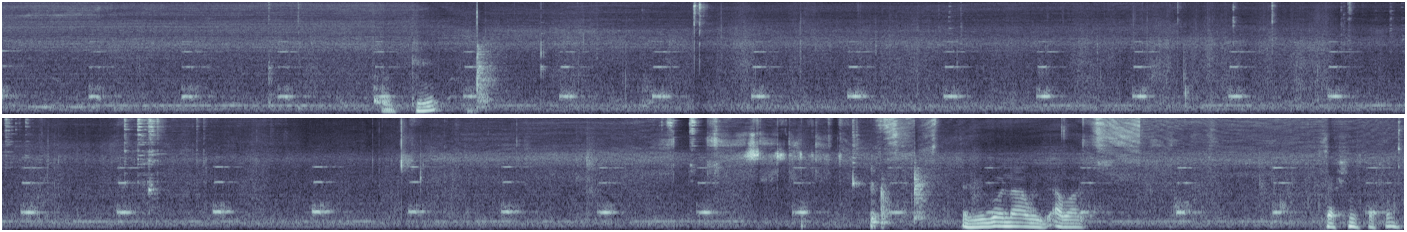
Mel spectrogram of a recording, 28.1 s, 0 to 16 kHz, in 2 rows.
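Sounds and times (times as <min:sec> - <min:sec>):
patient monitor beeping: 0:00.8 - 0:03.1, 0:03.7 - 0:04.8, 0:05.5 - 0:08.8, 0:09.4 - 0:11.6, 0:12.2 - 0:12.6, 0:13.2 - 0:15.4, 0:16.0 - 0:16.5, 0:17.1 - 0:17.5, 0:18.1 - 0:22.3, 0:22.9 - 0:28.0.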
